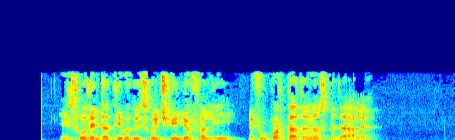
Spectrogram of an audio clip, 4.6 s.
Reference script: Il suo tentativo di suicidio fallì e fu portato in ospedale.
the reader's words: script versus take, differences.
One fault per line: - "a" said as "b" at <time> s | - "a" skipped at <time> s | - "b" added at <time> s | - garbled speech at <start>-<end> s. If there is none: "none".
none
